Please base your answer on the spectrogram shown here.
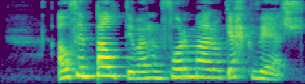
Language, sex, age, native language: Icelandic, female, 14, Icelandic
